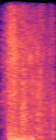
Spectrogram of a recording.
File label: Melee Hit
